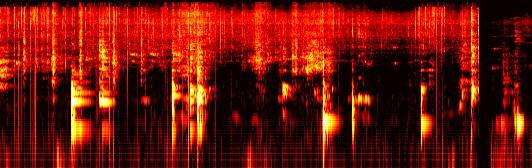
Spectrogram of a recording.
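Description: Banana flower fritters frying in oil in a village kitchen; a bright, hissing sizzle with frequent clinks and scrapes of a utensil against the pan, then a sudden drop to quieter frying near the end.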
